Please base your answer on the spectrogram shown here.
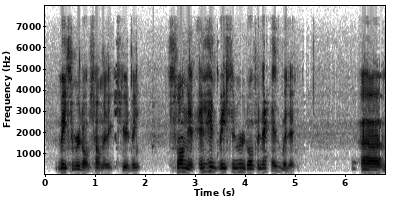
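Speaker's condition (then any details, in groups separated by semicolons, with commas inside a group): Cerebral palsy; voice sound affected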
